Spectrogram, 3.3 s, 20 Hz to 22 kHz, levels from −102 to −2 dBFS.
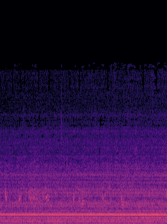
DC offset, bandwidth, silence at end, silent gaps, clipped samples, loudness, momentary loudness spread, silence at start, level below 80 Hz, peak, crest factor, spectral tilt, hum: under 0.1%; 16 kHz; 0 s; none; under 0.1%; -42 LUFS; 2 LU; 0 s; -62 dBFS; -32 dBFS; 12 dB; -3.5 dB/octave; none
